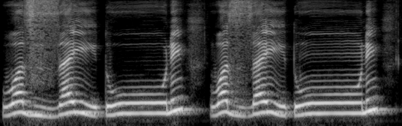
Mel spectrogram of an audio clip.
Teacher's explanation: زا کے اندر سیٹی کی آواز پیدا کرنی ہے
